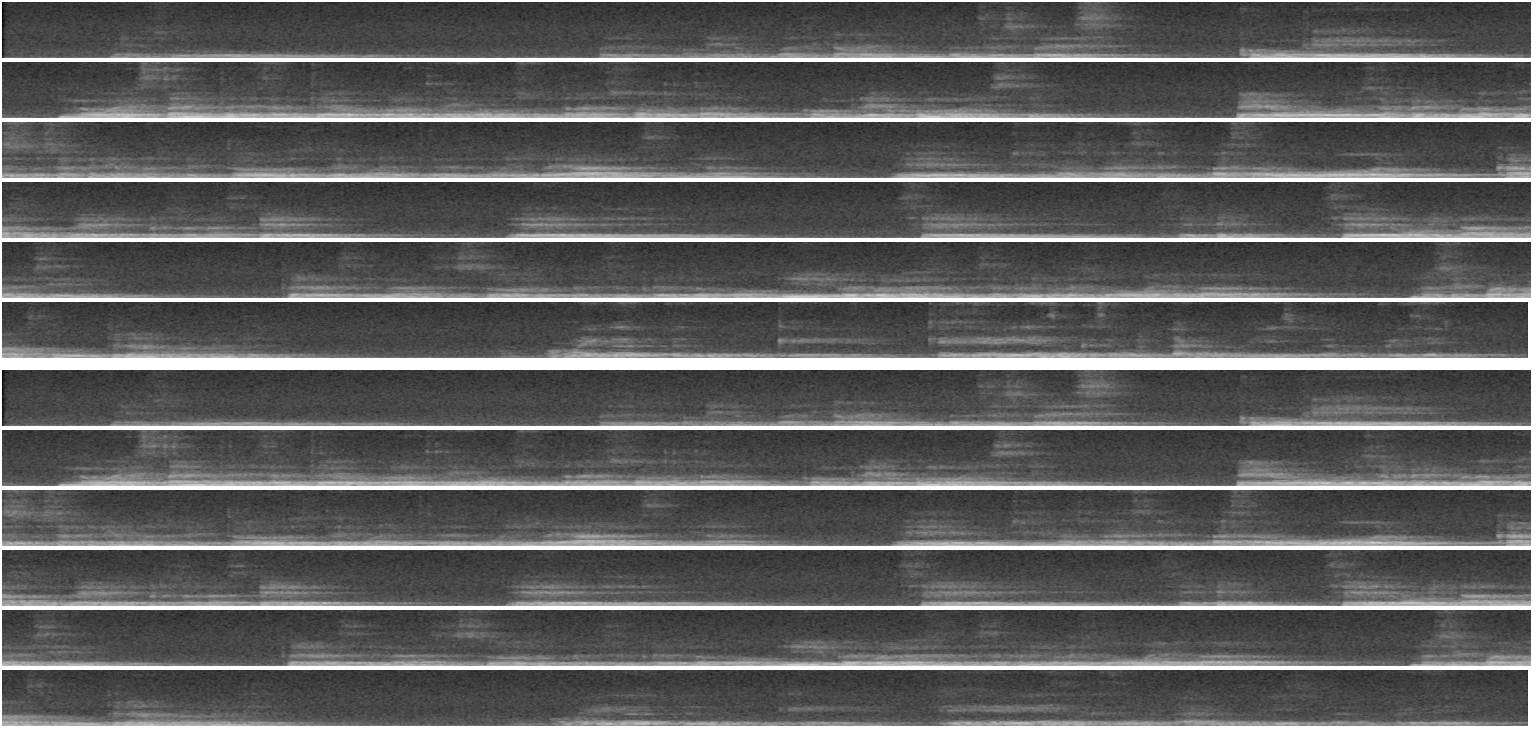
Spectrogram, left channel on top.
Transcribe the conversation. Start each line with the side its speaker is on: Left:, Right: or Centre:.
Centre: en su, pues en su camino, básicamente. Entonces, pues como que no es tan interesante o, o no tiene, digamos, un trasfondo tan complejo como este, pero esa película, pues, o sea, tenía unos efectos de muertes muy reales, tenía eh, muchísimas cosas que hasta hubo casos de personas que eh, se, se, ¿qué? Se vomitaron en el cine. Pero sí, no, eso estuvo súper, súper loco. Y pues bueno, esa, esa película estuvo buena, la verdad. No sé cuál más. ¿Tú tienes alguna en mente?
Left: Oh my God, pues no, que, que heavy eso, que se vomitaron, ¿no? O sea, me parece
